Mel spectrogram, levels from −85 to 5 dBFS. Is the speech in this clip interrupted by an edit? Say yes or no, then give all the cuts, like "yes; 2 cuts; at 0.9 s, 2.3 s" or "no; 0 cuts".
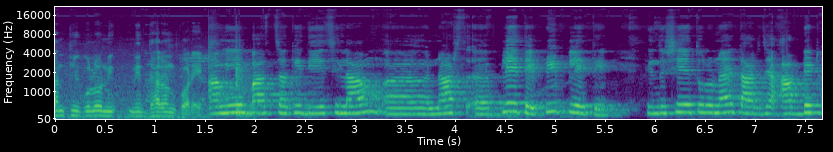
yes; 1 cut; at 1.5 s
